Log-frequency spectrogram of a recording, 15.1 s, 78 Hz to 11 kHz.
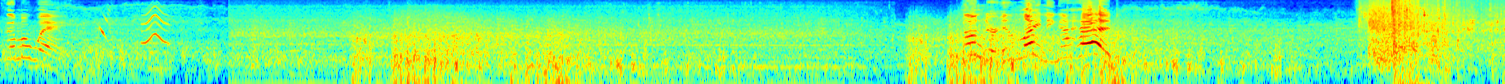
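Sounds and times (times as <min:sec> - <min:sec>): low engine hum: 0:00.9 - 0:15.0
thunder rumbling: 0:03.2 - 0:07.4, 0:09.0 - 0:15.0.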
